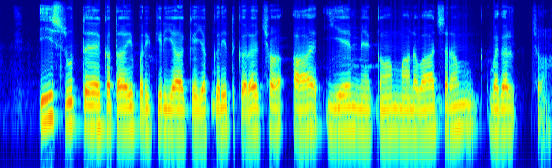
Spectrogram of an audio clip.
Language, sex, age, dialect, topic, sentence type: Maithili, male, 25-30, Eastern / Thethi, agriculture, statement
